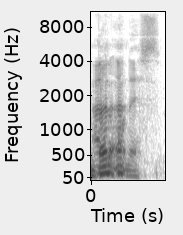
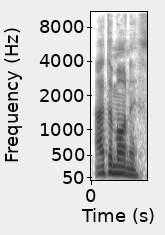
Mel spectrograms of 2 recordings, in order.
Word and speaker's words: Adamonis: I can't even pronounce this one. – Adamonis. – Adamonis. – Oh, that's better.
